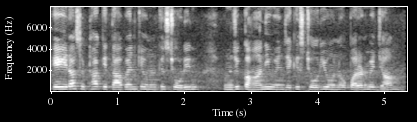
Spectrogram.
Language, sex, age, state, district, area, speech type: Sindhi, female, 30-45, Maharashtra, Mumbai Suburban, urban, spontaneous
